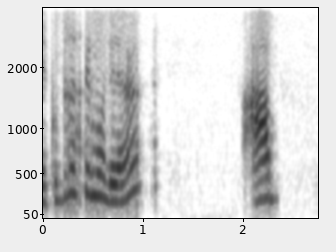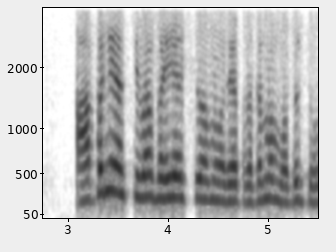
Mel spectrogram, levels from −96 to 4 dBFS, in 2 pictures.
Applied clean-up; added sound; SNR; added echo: none; none; none; none.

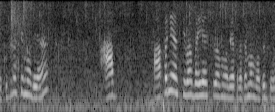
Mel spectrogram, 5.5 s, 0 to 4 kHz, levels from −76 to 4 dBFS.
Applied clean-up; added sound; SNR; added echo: none; Bird; 12 dB; none.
